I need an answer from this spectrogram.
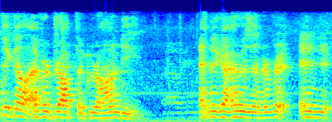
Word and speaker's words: Grande: did you know Ariana Grande herself does not pronounce her name that way how does she Branson grandi grandi grandi are you now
